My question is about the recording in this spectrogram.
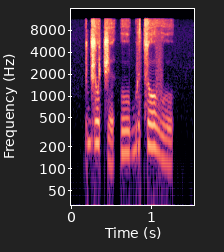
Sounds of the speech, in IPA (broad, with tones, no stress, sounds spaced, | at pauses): d͡ʒ o˦ t͡ʃ ɪ˨ | uː˨ b ɪ˦ t͡s oː˦ v uː˨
